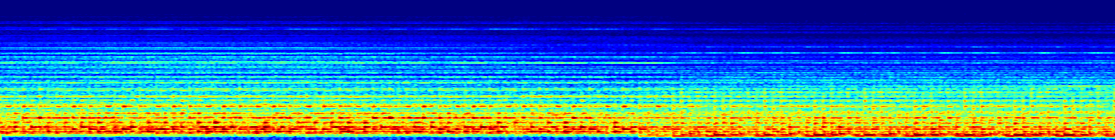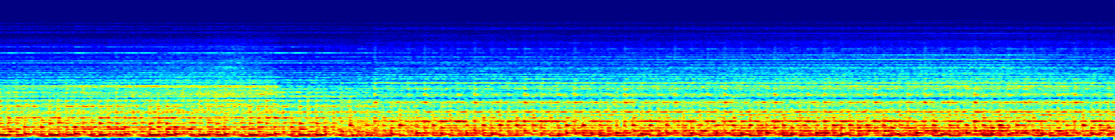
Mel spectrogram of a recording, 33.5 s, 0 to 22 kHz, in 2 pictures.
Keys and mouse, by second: 5.7 shift+click, 7.8 ctrl+p, 17.4 g, 19.5 click, 31.6 click.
